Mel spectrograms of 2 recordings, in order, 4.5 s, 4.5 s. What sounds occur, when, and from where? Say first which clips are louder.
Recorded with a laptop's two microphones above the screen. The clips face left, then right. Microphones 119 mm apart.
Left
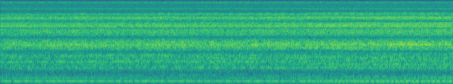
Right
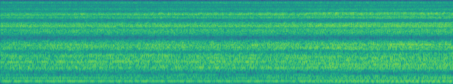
0.0 s a drone: right 4 dB; 30° right (ahead or behind)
